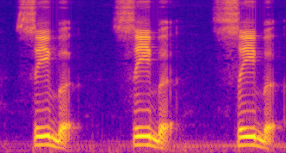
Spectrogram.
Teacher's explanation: apabila dia sukun atau karena disukunkan karena sebab berwakaf misalnya nah maka cara bacanya itu di pantulkan · berarti huruf ba Ini dipantulkan SIB SIB sibah mantul seperti itu Dan Dia tergolong kepada Qalqalah Sugra atau Qalqalah kecil karena dia di tengah kalimat jadi pantulannya itu kecil saja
